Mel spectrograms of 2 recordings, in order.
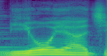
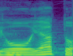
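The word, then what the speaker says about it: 御祖: 御親神社と申します。お礼などの御という字に祖先の祖と書いて御親と発音いたしますが、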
